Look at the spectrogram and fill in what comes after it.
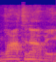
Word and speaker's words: Watanabe: Shinichiro Watanabe. I don't know if I'm pronouncing that quite right. – Watanabe, you got pretty straight, yeah.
